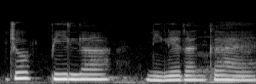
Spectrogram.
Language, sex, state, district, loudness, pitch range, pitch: Hindi, female, Maharashtra, Mumbai Suburban, -13 LUFS, 200-235 Hz, 215 Hz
